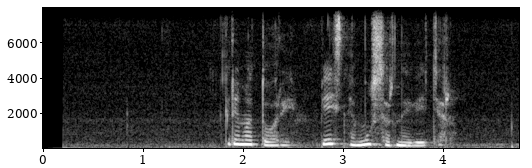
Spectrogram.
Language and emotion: Russian, neutral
